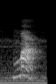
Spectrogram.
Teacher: So fourth tone is a falling tone.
